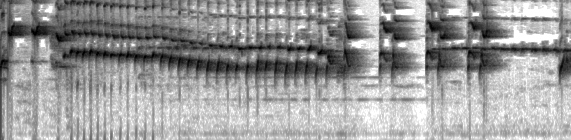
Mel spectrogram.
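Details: White-rumped shama in energetic gacor song, a lure meant to provoke other shamas into answering, full of isian mimicry: a fast rattling trill sliding slowly downward, then sharp clipped whistles and a long level whistle.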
